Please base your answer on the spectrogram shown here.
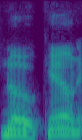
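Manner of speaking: mock rough, gruff, loud, barked, abusive. Retelling a man's reply when handed the money, in a mock-gruff abusive tone. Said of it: "a really gruff, kind of abusive tone".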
